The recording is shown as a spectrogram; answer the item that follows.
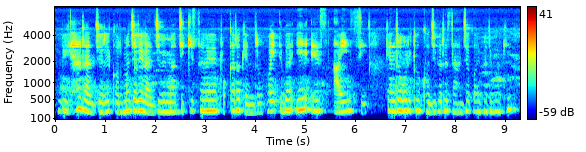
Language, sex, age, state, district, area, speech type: Odia, female, 18-30, Odisha, Bhadrak, rural, read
